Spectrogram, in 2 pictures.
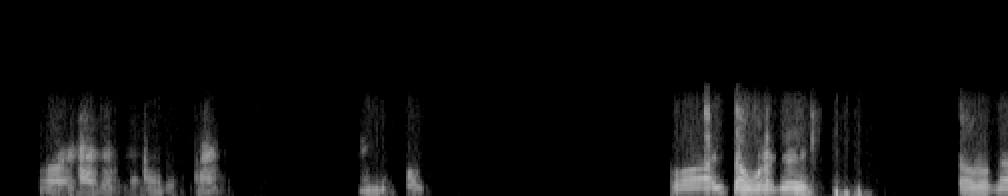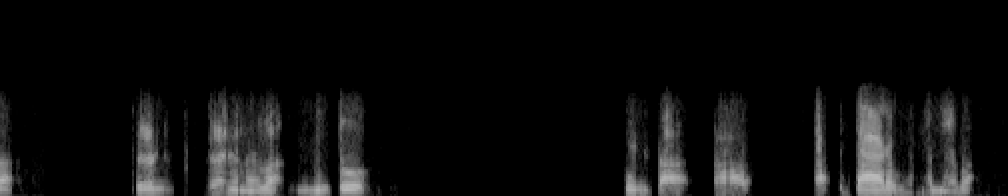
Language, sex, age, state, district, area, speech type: Manipuri, male, 45-60, Manipur, Imphal East, rural, conversation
